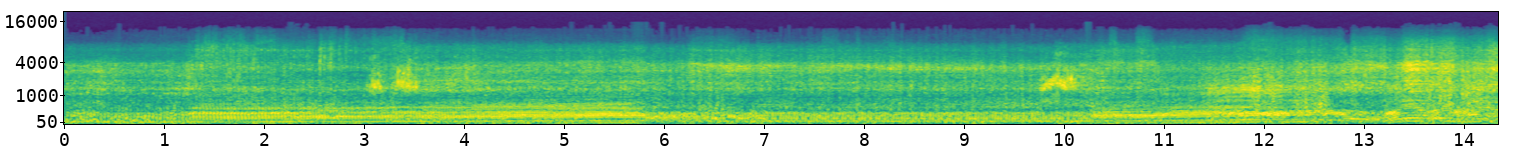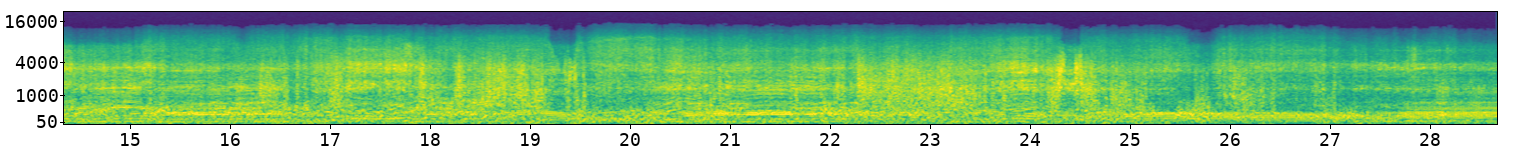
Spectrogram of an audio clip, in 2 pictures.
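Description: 2017 Husqvarna FC350's four-stroke single-cylinder motocross engine under way, its pitch rising and falling again and again as the throttle is opened and closed.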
